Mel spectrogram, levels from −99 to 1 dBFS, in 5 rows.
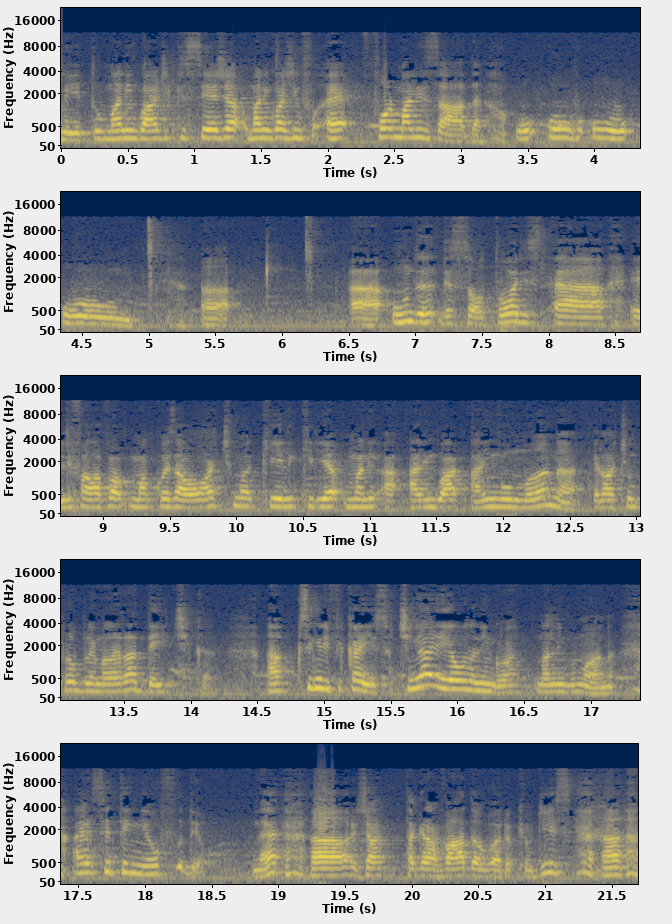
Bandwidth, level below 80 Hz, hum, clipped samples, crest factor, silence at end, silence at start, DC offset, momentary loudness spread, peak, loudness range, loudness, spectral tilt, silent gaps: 11.5 kHz; -46 dBFS; none; under 0.1%; 16 dB; 0 s; 0 s; under 0.1%; 10 LU; 0 dBFS; 3 LU; -16 LUFS; -7 dB/octave; none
